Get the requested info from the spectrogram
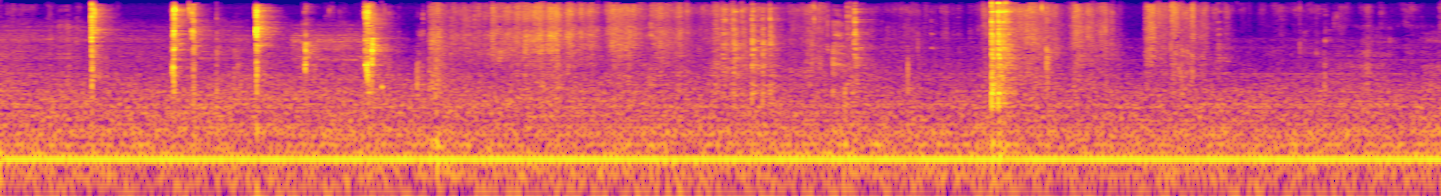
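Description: Close-miked chewing of a mouthful of sushi, with sharp wet mouth clicks: several in the first four seconds and a louder one about ten seconds in. A steady low hum underlies it.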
